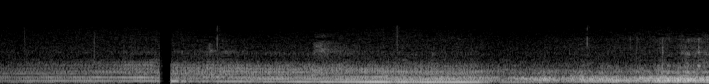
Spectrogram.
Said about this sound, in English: The motor launch that has picked Kitty up is just warping into the dock in front of Doc Beard's plantation home, and the two Marines prepare to take her into the house.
